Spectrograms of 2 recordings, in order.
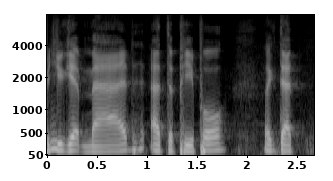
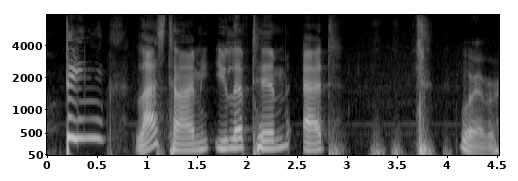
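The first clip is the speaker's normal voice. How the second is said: put-on voice assistant voice, higher; 5 semitones higher than usual. Playing a voice assistant answering a lost-son question: imitating Alexa's voice. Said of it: "I'm trying to do Alexa".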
